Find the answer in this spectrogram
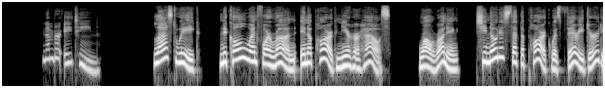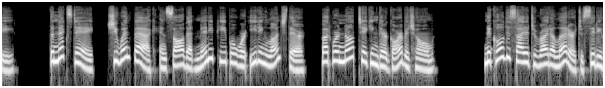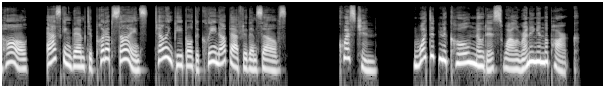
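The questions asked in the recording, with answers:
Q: What did Nicole notice while running in the park?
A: The park was very dirty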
